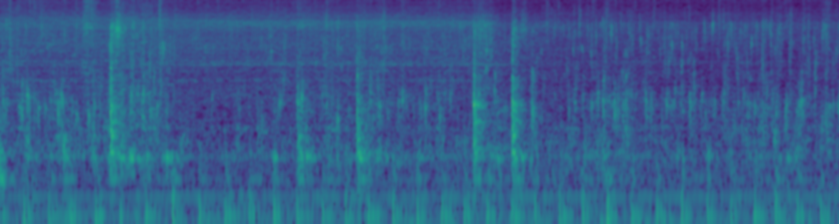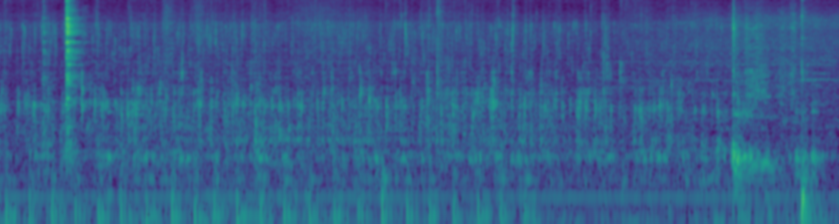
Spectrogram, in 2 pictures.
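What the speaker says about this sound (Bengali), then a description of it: "এবার ভেজে রাখা মাছ দিয়ে দিচ্ছি মাছটা দিয়ে ঝুলটা আরেকটু সময় ফুটিয়ে নেব" Pieces of fried rohu fish sit in a papaya and potato curry simmering in a pot, giving a soft, continuous bubbling and gurgling at low volume with occasional faint clinks.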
